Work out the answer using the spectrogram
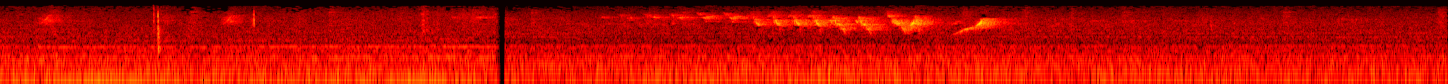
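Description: A songbird singing one fast phrase of rapidly repeated high notes, starting about three seconds in and ending in a quick sweep, with a few faint single chirps before it.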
